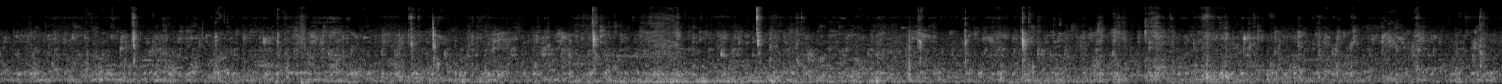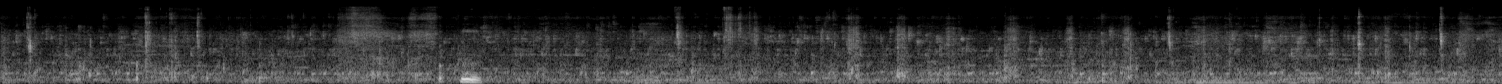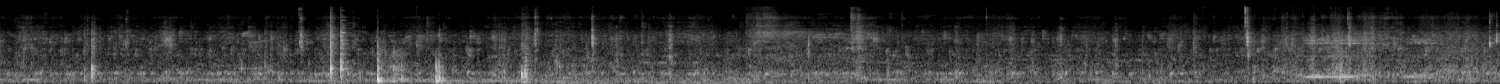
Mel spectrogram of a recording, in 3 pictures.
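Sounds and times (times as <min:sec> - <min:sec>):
wet chewing and lip smacking: 0:21.8 - 0:43.0.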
